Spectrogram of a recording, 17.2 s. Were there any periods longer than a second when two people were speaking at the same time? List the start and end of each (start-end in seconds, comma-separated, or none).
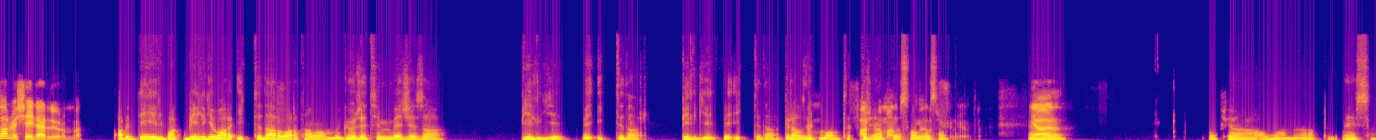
10.1-11.9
